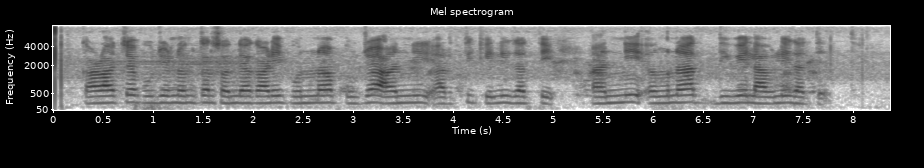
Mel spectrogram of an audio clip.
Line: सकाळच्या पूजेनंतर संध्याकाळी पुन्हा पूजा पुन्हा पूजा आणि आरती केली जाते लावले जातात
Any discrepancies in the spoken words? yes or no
yes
